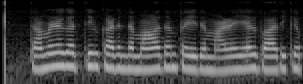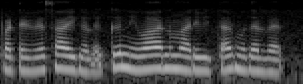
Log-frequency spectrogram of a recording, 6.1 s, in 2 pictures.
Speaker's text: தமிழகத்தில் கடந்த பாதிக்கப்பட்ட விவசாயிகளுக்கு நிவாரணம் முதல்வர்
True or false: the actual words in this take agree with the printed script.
false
